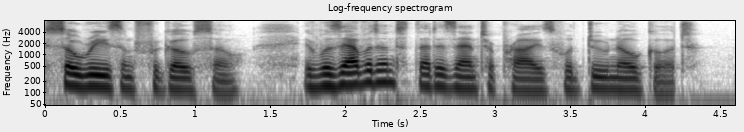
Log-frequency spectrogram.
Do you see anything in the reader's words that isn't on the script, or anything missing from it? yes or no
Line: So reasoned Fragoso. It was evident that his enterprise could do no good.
yes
